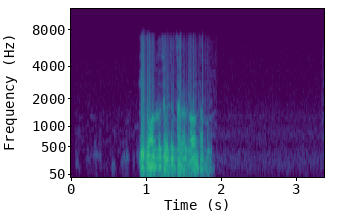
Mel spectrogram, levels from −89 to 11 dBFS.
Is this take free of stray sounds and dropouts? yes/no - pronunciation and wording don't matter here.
yes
